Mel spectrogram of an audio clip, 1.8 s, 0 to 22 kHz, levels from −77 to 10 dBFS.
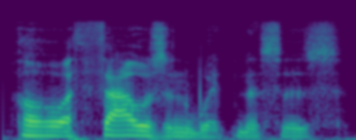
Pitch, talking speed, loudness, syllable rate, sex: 120 Hz, 135 wpm, -17 LUFS, 4.2 syllables/s, male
